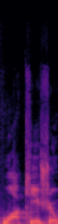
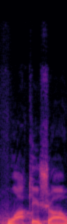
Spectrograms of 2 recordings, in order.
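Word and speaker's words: Wausau: was Connor and I said blunt it's actually pronounced Blount I also said he was from wesa Wisconsin it's more I'm told wesaw Wisconsin so my reaction was wow this guy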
